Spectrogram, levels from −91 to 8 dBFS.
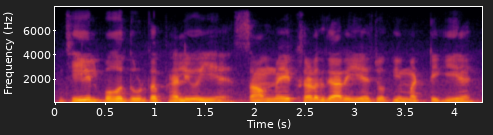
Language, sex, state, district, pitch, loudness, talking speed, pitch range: Hindi, male, Uttar Pradesh, Shamli, 130 Hz, -16 LUFS, 225 wpm, 125-140 Hz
